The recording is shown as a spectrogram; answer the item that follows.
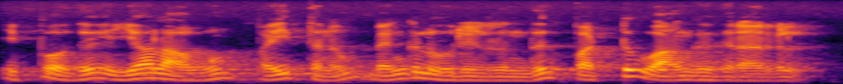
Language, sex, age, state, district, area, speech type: Tamil, male, 45-60, Tamil Nadu, Erode, urban, read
